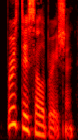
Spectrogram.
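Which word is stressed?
birthday. The stress falls on the word birthday. The speaker calls it right. "Here's our third compound with birthday as the first word"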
